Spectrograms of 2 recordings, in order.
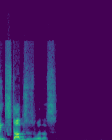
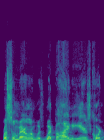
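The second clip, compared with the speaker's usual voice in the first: ordinary talk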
